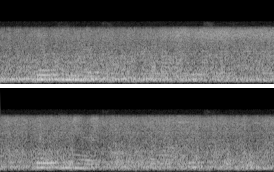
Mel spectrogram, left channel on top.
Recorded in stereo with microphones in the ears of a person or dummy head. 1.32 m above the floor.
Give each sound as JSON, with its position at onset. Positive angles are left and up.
{"t": 0.3, "sound": "a woman speaking", "side_deg": 15, "distance_m": 1.2}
